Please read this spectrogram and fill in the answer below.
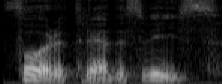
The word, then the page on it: företrädesvis: ²f'ö:reträ:desvi:s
